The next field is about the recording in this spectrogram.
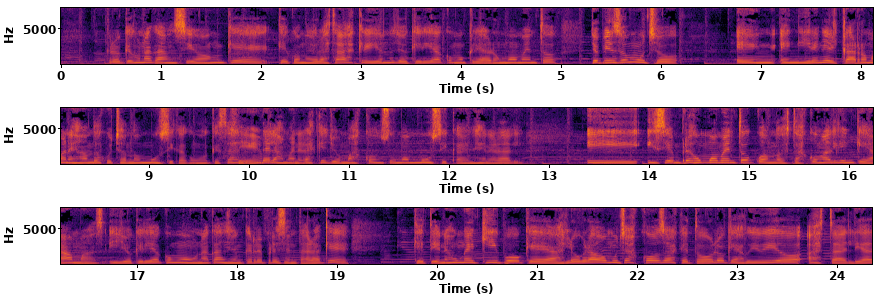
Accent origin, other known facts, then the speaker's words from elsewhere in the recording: Venezuela; Esta es una canción de cuna que se canta mucho en Venezuela. Yo soy venezolana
